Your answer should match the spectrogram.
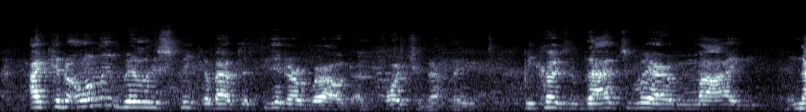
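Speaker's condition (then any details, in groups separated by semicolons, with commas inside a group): Cerebral palsy; very mild form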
